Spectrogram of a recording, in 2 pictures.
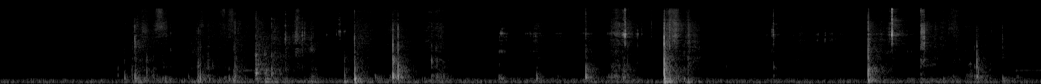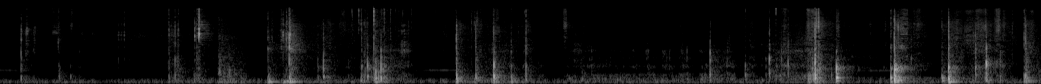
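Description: Cardboard smartphone box being handled and opened by hand: paper tamper-seal stickers tearing, the lid sliding off, and the inner tray and plastic film rustling, with scattered sharp clicks and knocks of card against card.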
